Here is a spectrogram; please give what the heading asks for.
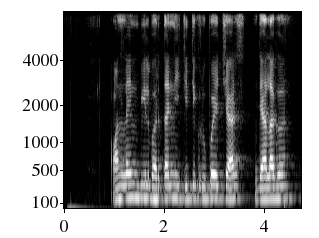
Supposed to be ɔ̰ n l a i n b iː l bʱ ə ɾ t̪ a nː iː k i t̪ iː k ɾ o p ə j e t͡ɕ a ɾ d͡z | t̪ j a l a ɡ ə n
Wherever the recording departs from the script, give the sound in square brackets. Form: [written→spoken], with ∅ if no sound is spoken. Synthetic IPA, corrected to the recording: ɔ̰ n l a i n b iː l bʱ ə ɾ t̪ a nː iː k i t̪ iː k ɾ [o→u] p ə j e t͡ɕ a ɾ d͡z | [t̪→d̪] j a l a ɡ ə n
